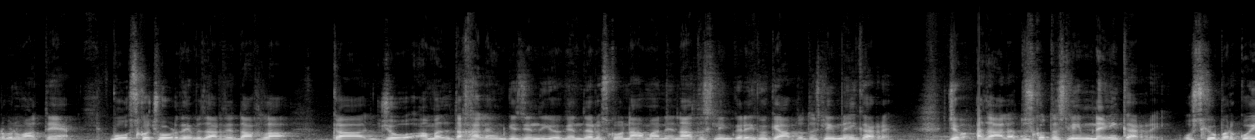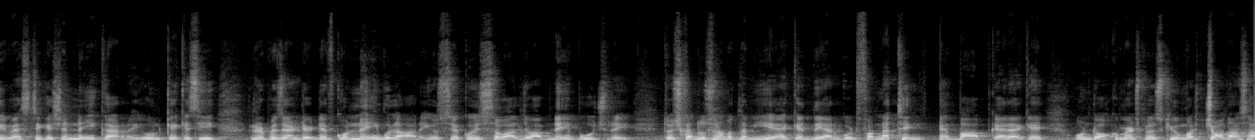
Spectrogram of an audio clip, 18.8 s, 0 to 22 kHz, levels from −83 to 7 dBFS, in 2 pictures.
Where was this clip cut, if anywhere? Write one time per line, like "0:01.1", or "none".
0:16.5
